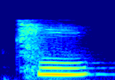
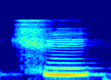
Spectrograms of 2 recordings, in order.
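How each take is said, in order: First: The vowel is a plain back 'oo' sound. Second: The vowel is a rounded front 'ü' sound. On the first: The speaker calls it wrong. "무언가에 이끌린 것처럼 이렇게 발음을 합니다. 그런데 그런 발음은 없다고" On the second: The speaker calls it right. "발음은 동일하게 쥐, 취, 쉬라고 읽어주셔야 됩니다"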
